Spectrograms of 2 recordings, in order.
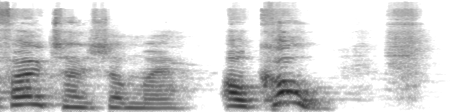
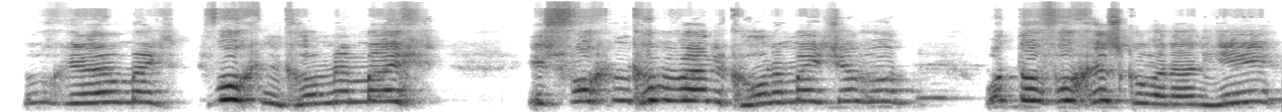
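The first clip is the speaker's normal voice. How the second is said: high-pitched, sweary Scouse impression; amateur Scouse accent, pitched up high; 9 semitones higher than usual. Shown as a demonstration. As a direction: put on a high, rough-and-ready Scouse accent. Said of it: "Scouse. I don't remember if it's".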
